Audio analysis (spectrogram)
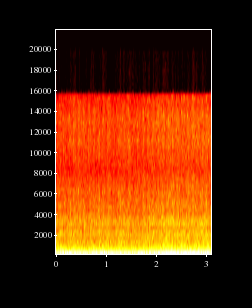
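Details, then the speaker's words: Maytag oversized-capacity top-load washer with a heavy load on the regular cycle, final spin at full speed: low even hum, no knocking, scraping or wobble; smooth, quiet, normal spin. "okay we're now up to full speed on that spin cycle you can see it's got nice smooth operation sounds great very quiet"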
